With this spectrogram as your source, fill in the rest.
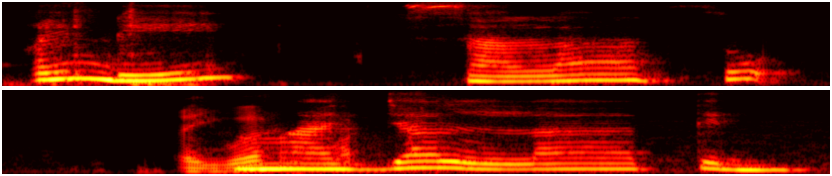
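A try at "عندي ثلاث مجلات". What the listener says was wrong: Naam, ahsanti, majallatin ya.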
